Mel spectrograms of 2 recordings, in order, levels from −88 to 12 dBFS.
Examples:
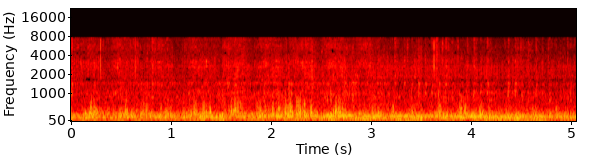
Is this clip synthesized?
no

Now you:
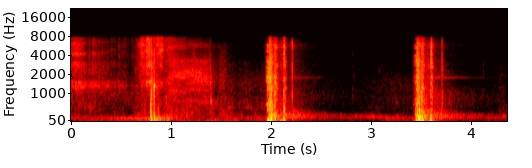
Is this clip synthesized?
yes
